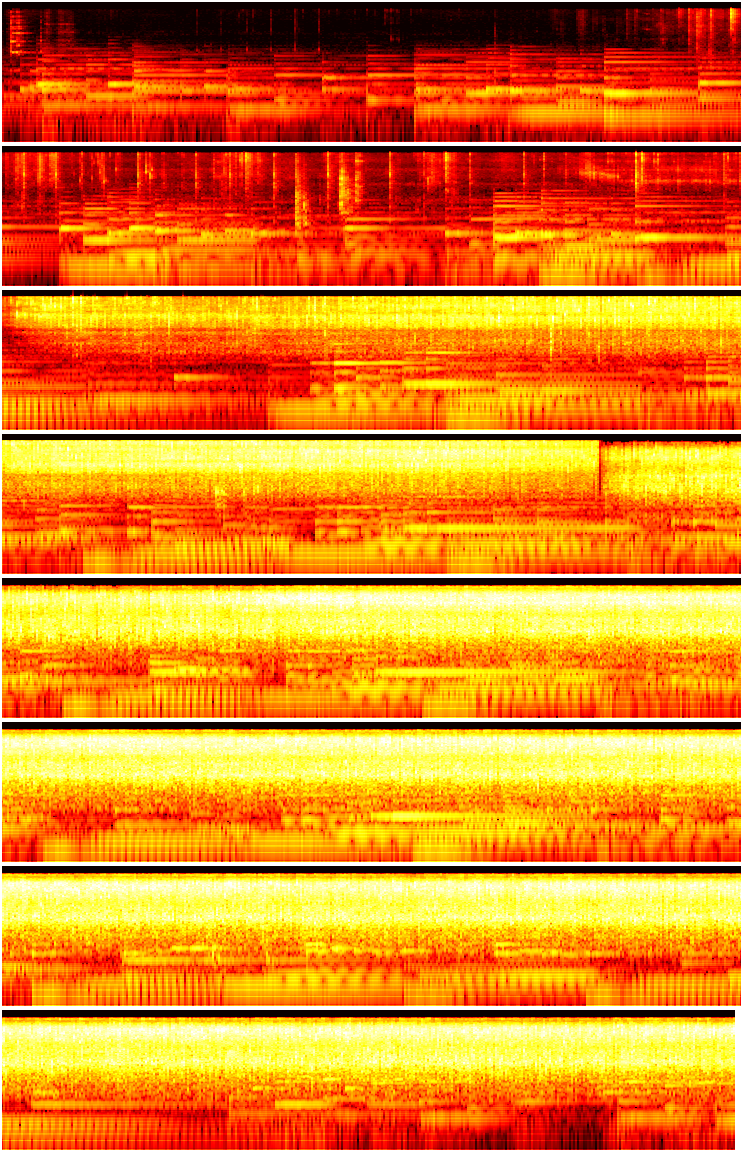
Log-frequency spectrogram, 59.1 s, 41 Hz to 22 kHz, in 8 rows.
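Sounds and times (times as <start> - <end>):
background music: 0.0 - 59.0
chicken sizzling in a pan: 13.2 - 59.0.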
